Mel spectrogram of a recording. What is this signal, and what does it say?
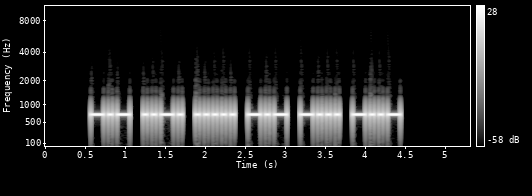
Morse code, heard as a keyed tone, about 22 wpm, 700 Hz. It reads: KF5KBX
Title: USA Call Signs - 6 Characters - Repeated 2x - 22wpm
